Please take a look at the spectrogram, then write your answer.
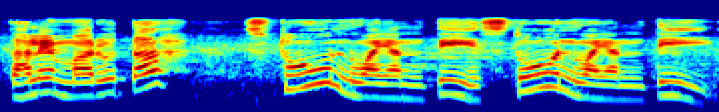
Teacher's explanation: দন্তীয় নয়ের নিচে বফলা, তাহলে নুয়া উচ্চারণ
